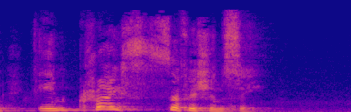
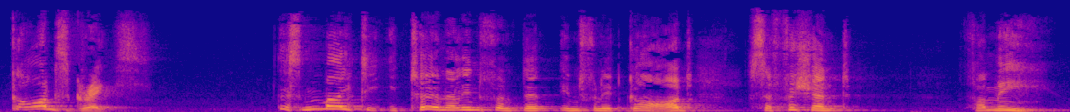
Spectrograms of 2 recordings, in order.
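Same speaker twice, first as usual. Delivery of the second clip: joyful wonder; 6 semitones higher than usual. Retold or imitated. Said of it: "burst out laughing".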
